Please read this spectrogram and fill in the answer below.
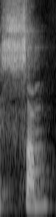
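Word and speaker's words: some: आप बिल्कुल आसानी से ओ और ई को साइलेंट कर लीजिएगा तो देखिएगा एस ओ एम ई को क्या पढ़ेंगे सम उसी प्रकार बी यू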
